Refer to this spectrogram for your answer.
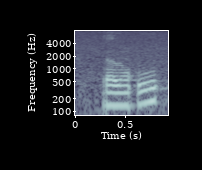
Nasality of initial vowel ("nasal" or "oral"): oral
